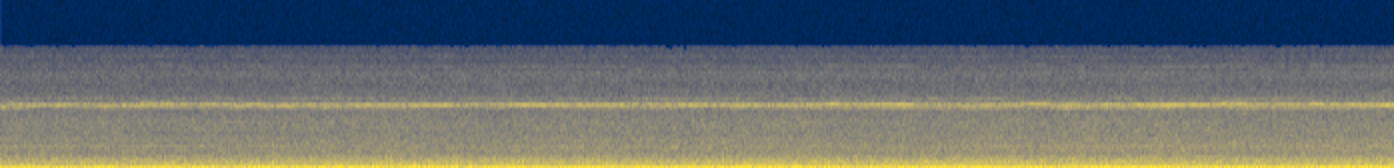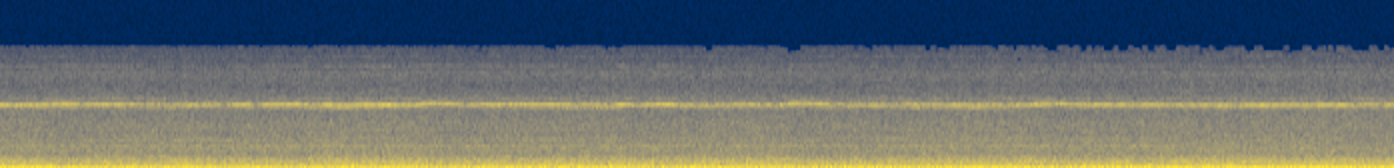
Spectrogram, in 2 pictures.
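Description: Jet engines idle with a low, steady hum.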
